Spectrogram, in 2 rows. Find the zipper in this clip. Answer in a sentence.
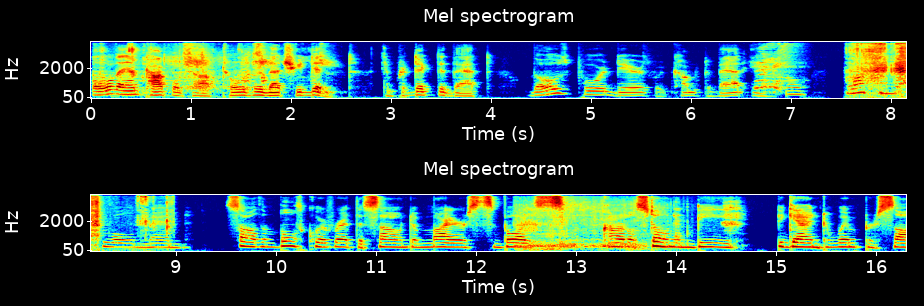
The zipper can be heard from 0.5 to 1.7 s, from 7.5 to 9.0 s and from 12.3 to 14.7 s.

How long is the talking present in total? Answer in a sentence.
The talking can be heard for 16 seconds in total.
